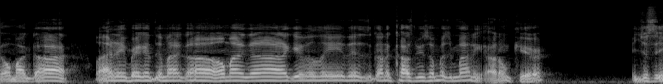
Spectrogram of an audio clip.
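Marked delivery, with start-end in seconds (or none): 0.0-4.8 higher, whiny mock panic over a car; mock whining. Coach mocking a complainer, higher whiny mock panic. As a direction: poke fun at a complainer's fretting. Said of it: "I'm like".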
